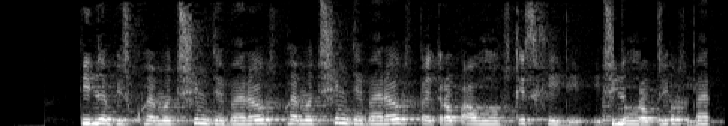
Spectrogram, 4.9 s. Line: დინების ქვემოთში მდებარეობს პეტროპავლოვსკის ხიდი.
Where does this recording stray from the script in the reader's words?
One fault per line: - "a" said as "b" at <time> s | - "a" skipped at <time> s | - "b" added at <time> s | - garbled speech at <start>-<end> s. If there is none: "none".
- "ქვემოთში მდებარეობს" added at 1.9 s
- garbled speech at 4.0-4.7 s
